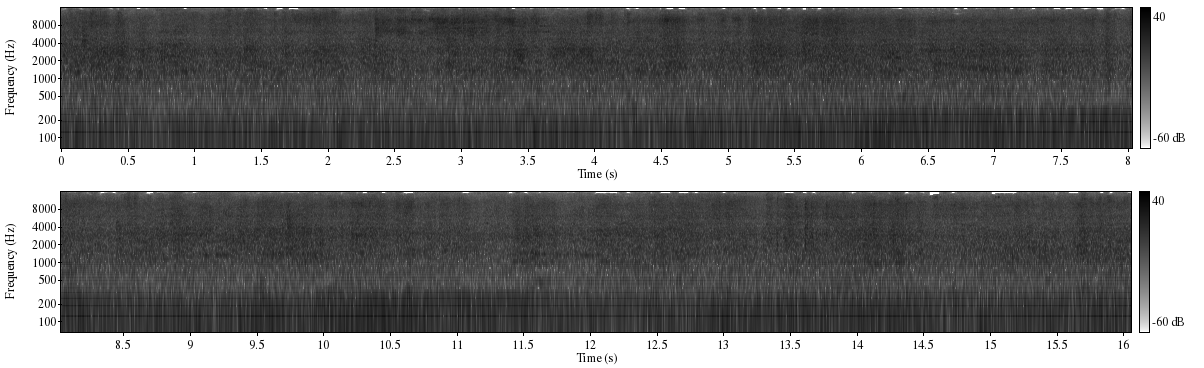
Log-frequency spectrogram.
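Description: A long freight train of hopper cars rolls past.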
